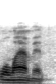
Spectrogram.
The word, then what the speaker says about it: Willamette: It's pronounced Willamette.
